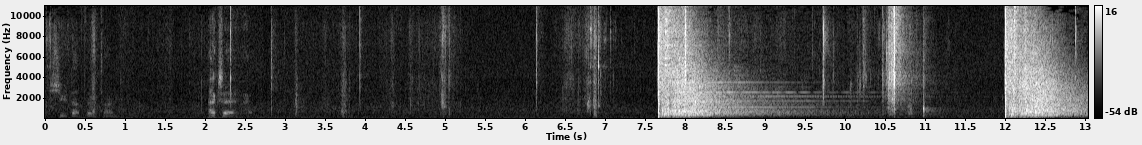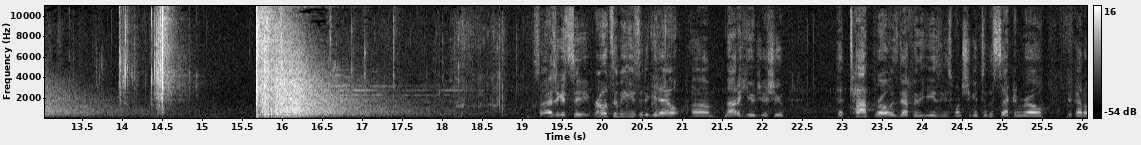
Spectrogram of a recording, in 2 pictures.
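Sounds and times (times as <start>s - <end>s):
shotgun shots echoing: 7.6s - 9.8s, 12.0s - 14.8s, 15.7s - 17.9s
metal target ringing: 8.0s - 10.0s, 16.1s - 18.1s.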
